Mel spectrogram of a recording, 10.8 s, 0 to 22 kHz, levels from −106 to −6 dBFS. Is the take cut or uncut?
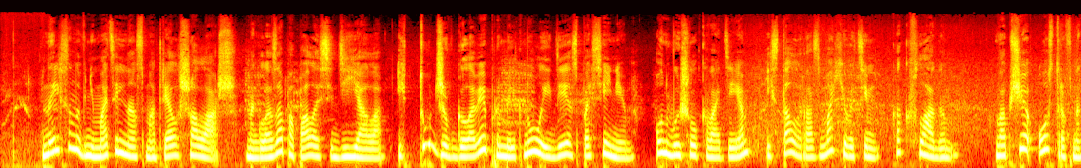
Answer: uncut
